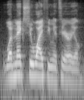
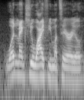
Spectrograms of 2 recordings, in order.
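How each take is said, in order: First: Louder mocking repeat of the host's question; pointed loud repeat. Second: Louder, pointed wifey material question; pointed loud repeat. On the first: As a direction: repeat it back with emphasis. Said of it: "You hear the". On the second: Retold or imitated. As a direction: lean on it to make the point. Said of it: "She said".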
